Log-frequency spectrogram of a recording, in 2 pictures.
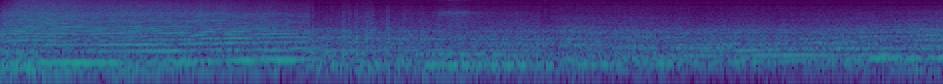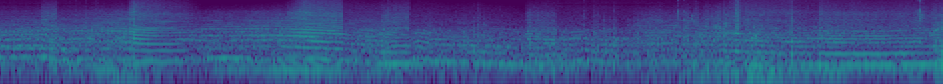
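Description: Several race cars in a sim racing league game, their engines a continuous, high, revving whine with shifting pitch and audible gear changes, the cars running close together without a break.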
